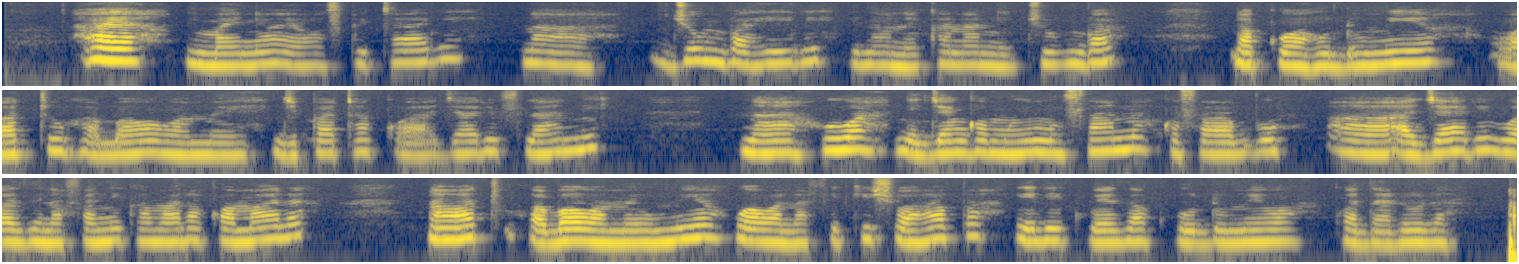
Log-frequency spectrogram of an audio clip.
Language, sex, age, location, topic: Swahili, female, 25-35, Nakuru, health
